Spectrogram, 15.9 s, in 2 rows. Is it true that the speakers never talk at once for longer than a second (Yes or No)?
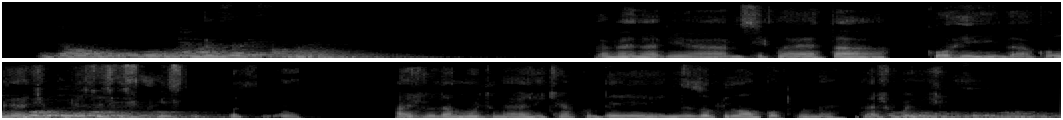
No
